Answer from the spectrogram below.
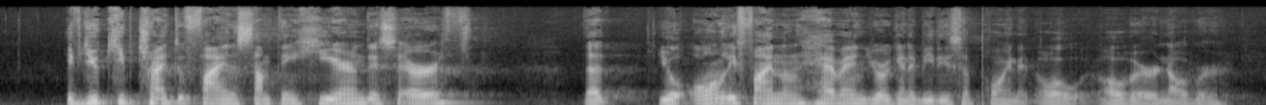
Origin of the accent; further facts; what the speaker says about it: Costa Rica; also born or lived in Spain; now in United States; Born in Spain, lived 18 years in Costa Rica, and became a citizen in Costa Rica, came here 13 years ago almost, and became a citizen, an American citizen.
